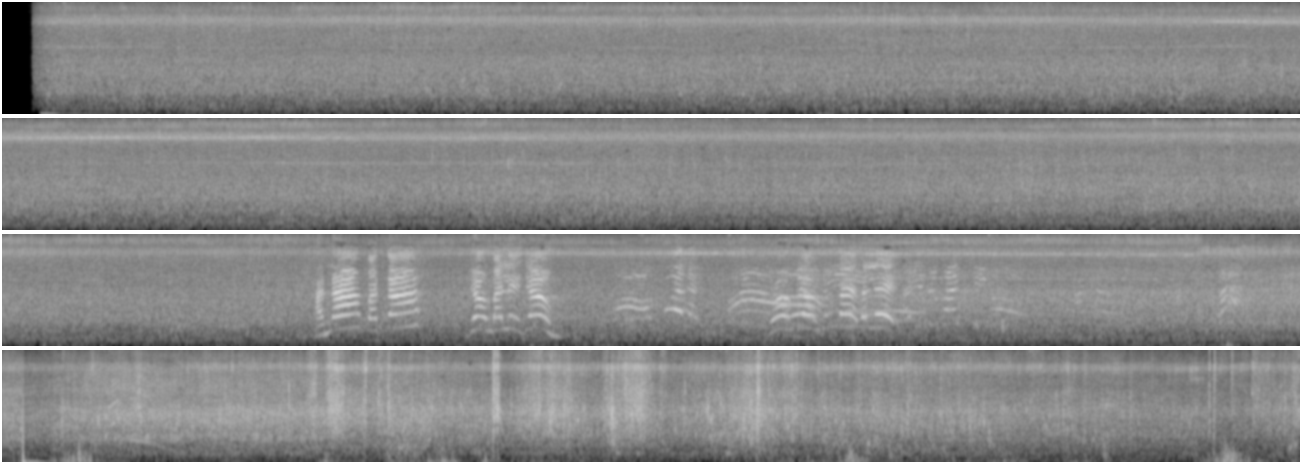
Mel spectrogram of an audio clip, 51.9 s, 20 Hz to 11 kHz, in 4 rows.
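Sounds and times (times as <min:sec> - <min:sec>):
river flowing over rocks: 0:36.3 - 0:51.9.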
